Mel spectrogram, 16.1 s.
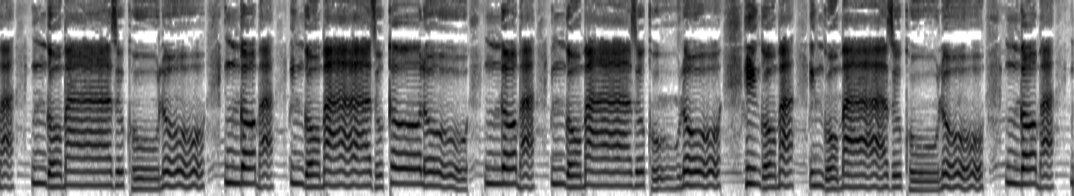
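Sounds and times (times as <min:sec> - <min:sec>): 
tenor singing: 0:00.0 - 0:16.1.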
